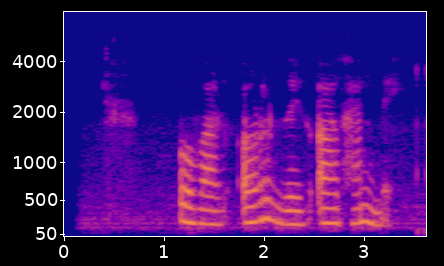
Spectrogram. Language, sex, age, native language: Icelandic, male, 8, Icelandic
